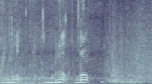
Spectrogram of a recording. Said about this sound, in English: Then, she slipped and stumbled into the lake with a splash.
